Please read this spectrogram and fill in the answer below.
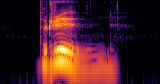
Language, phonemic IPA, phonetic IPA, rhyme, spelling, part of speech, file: Swedish, /¹brʉːn/, [¹brʉ̟ːn̪], -ʉːn, brun, adjective, Sv-brun.ogg
- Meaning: 1. brown (color/colour) 2. of fascism or right-wing nationalism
